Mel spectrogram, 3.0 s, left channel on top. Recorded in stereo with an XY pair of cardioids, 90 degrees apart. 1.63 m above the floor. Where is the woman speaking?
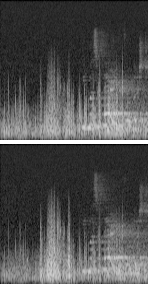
45° left, 4 m.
